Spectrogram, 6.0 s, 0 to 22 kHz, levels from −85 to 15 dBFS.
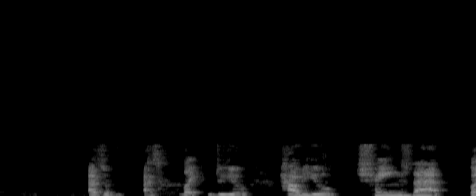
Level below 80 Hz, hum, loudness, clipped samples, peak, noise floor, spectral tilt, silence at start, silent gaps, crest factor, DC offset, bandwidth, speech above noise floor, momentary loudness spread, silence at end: -90 dBFS; none; -37 LUFS; under 0.1%; -20 dBFS; -87 dBFS; -4 dB/octave; 1.1 s; none; 20 dB; under 0.1%; 6 kHz; 50 dB; 15 LU; 0 s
